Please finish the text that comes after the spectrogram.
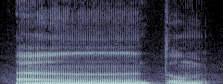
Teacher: نون ساکن کا اخفا ہے باریک، تم میم ساکن کا اظہار ہے، غنہ نہیں کریں گے۔ الا، لا الف مدہ ہے، فی یا مدہ ہے، ولا واد کو موٹا ادا کریں گے، اس کے مخرج سے نکالیں گے، ٹھیک ہے جی۔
